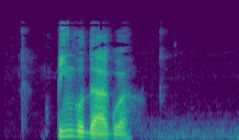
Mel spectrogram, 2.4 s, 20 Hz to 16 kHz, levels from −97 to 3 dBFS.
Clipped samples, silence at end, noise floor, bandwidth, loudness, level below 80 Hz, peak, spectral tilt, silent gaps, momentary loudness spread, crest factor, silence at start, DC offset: under 0.1%; 1.1 s; -59 dBFS; 9.2 kHz; -22 LUFS; -56 dBFS; -4 dBFS; -5.5 dB/octave; none; 13 LU; 22 dB; 0.55 s; under 0.1%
